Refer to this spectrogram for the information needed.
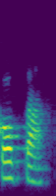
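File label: "corper", Nigerian Pidgin, female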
